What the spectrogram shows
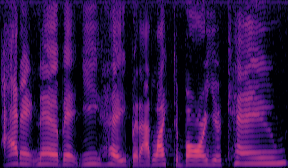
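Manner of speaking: put-on Virginia teenager accent. Showing how Virginians aged twelve to twenty-one talk: Virginia teenager accent. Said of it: "every Virginian says".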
